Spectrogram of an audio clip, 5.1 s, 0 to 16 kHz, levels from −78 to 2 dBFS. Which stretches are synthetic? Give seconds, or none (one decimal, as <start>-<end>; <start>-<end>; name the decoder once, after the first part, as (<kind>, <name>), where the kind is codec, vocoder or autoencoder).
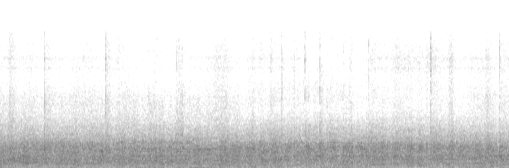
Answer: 0.0-1.2 (autoencoder, DAC-VAE); 1.9-3.0; 3.7-5.1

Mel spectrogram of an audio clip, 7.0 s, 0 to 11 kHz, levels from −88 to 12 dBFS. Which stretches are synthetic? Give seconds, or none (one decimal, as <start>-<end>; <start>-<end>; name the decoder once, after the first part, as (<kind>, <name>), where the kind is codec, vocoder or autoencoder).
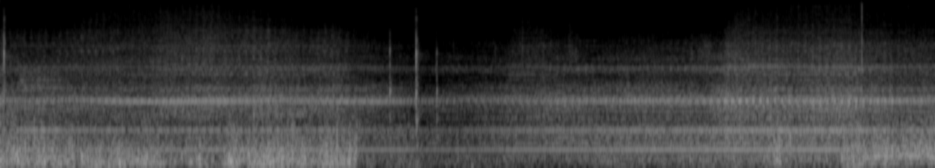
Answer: none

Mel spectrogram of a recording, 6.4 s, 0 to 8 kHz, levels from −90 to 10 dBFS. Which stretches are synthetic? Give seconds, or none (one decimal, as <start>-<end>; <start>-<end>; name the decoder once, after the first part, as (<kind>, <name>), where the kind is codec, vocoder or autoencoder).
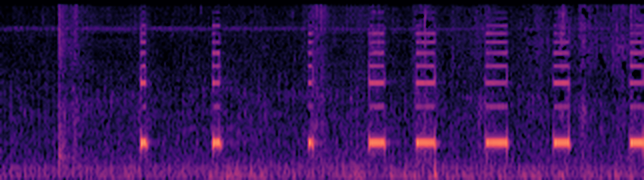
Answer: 0.9-1.5 (autoencoder, DAC-VAE); 3.2-4.1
